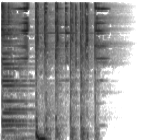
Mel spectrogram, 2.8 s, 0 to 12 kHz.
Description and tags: bibit co3`
break beat made with kitchen sounds
recorded with a LEM DO 21
mix with REAPER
